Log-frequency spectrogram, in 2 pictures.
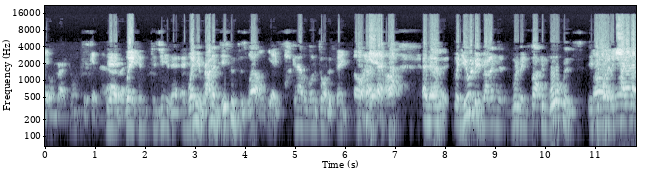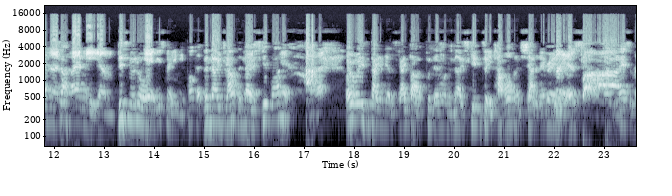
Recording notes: Sometimes things don't go exactly as planned, and that's exactly what happened during this interview. We faced a little technical glitch with the audio.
